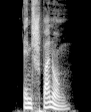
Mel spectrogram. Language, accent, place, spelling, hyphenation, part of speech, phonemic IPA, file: German, Germany, Berlin, Entspannung, Ent‧span‧nung, noun, /ʔɛntˈʃpanʊŋ/, De-Entspannung.ogg
- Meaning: 1. relaxation 2. recreation 3. catharsis 4. detente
